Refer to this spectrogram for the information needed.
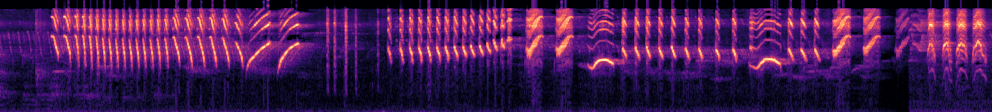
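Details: Loud white-rumped shama pancingan lure song: long, fast trills of sharp repeated notes, broken by a few short pauses, with scattered bright whistled notes and chips near the end.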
